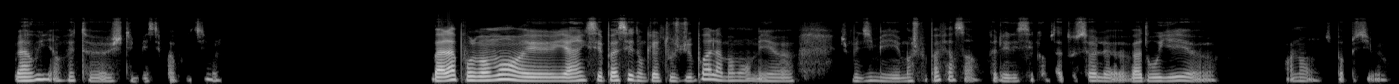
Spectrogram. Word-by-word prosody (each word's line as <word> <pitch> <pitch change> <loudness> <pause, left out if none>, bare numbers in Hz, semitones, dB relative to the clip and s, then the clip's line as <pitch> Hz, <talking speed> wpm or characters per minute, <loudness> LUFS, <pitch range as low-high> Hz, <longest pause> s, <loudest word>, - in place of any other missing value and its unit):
Ben 175 0 +4
oui 225 +3 +1
en - - -6
fait, 185 -2 -7
heu, 150 - -6
je 160 - 0
dis: 145 - -11
«Mais 140 - -13
c'est 145 - -11
pas - - -9
possible.» 205 -1 -10 2.1
Bah 170 0 +8
là, 210 +4 +9
pour 190 - +1
le 185 - +5
moment, 205 +3 +7
heu, 180 - +5 0.3
il - - 0
y 165 - +4
a 160 - +5
rien 180 - +2
qui 195 - -4
s'est 185 -2 +1
passé 195 +4 +4
donc 170 -3 -5
elle 160 -1 +1
touche 165 -2 -6
du 165 0 -4
bois 235 +7 +1
la 205 -5 0
maman. 175 - -6
Mais 85 -2 -5
heu, 80 0 -6 0.5
je - - -11
me 155 - -8
dis: 170 +4 -7
«Mais 150 -4 -8
moi 155 +2 -8
je 165 - -5
peux - - -18
pas 190 -1 -4
faire 195 -2 -6
ça». - - -4
En 210 -3 -17
fait - - -7
les 150 - -6
laisser 150 +2 -8
comme - - -18
ça - - -8
tous - - -15
seuls, 170 -2 -2
heu, 155 - -4
vadrouiller, 160 +3 -1
heu, 200 +4 -6 0.7
ah - - -9
non! 165 +5 -10
C'est - - -23
pas - - -8
possible. 210 +3 -11
175 Hz, 255 wpm, -23 LUFS, 160-195 Hz, 2.1 s, là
